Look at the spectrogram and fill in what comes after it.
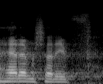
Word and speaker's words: হারাম শরীফ: শায়েখ বাইতুল্লাহর নাম কি হারাম শরীফ না হেরেম শরীফ? বাইতুল্লাহর নাম হারাম শরীফ, হেরেম না, উচ্চারণ হলো হারাম শরীফ না, এটা খেয়াল রাখবেন।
